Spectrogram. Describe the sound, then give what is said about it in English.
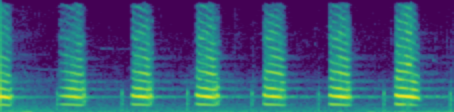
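A wooden box turkey call, shaped like a small cigar box and worked for turkey hunting in Lincoln County woods, imitates a gobbler with a regular series of loud, raspy, high yelps, evenly spaced and heard alone. “meant to attract a big gobbler in the woods of Lincoln County. One is a wooden paddle and what looks like a mini cigar box.”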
